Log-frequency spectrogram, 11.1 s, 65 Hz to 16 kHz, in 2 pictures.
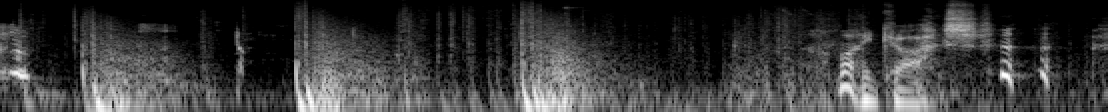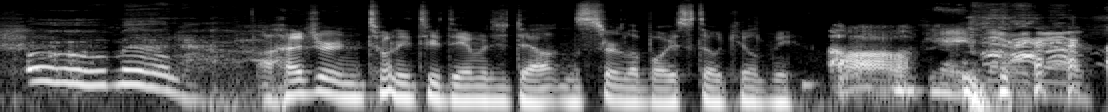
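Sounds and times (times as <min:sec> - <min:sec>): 
speech: 0:00.1 - 0:00.3, 0:04.2 - 0:11.0
pistol gunfire in a video game: 0:00.3 - 0:03.3
laughter: 0:04.8 - 0:05.6, 0:10.2 - 0:11.0.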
